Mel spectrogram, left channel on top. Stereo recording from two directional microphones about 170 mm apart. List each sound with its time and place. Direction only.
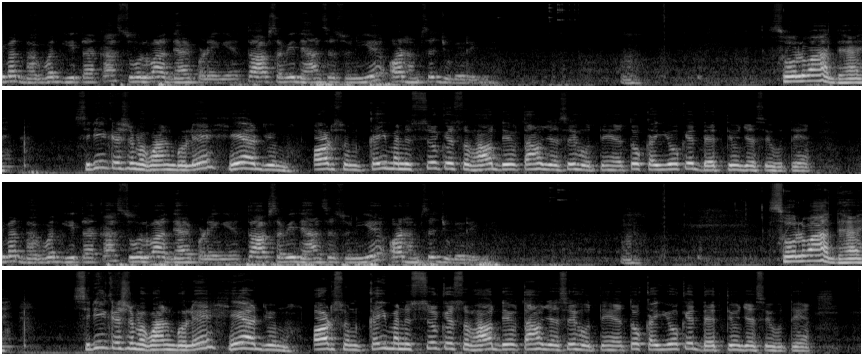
0.0 s speech: 5° right (ahead or behind)
7.7 s speech: 40° right (ahead or behind)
